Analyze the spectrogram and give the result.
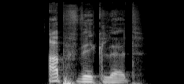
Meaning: second-person plural dependent subjunctive I of abwickeln
- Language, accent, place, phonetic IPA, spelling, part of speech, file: German, Germany, Berlin, [ˈapˌvɪklət], abwicklet, verb, De-abwicklet.ogg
